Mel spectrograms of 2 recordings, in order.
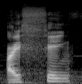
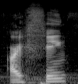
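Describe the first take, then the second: No difference in how they are said.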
